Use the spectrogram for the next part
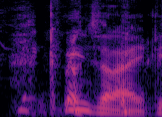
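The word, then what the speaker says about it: Queensrÿche: Queensrÿch, ja, dat klopt.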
